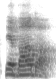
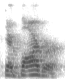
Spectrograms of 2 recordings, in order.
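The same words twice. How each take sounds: First: It is said in an Australian accent. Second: It is said in an American accent.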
